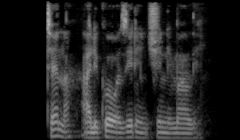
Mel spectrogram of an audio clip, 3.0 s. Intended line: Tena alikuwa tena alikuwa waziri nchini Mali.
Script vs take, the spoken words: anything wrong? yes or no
yes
